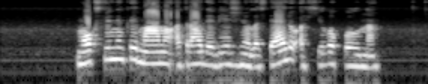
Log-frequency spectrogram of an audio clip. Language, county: Lithuanian, Panevėžys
